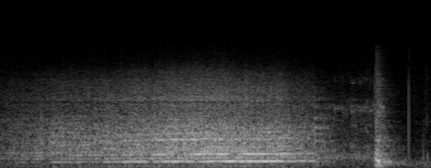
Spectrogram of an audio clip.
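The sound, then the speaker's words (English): A car engine speeds by, its steady hum swelling loud and then dropping away, followed by a single sharp thump near the end as the car knocks down Willy Weasel. No one speaks. “Willy has been knocked down by a car!”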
